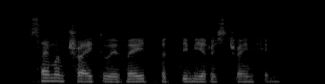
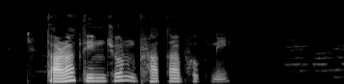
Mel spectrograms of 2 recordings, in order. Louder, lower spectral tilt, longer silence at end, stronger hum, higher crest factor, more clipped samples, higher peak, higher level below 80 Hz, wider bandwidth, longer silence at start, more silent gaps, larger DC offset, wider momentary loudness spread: second, -47 LUFS vs -21 LUFS; second, -4.5 dB/octave vs -7.5 dB/octave; second, 0.45 s vs 1.2 s; neither; about the same, 20 dB vs 24 dB; neither; second, -30 dBFS vs 0 dBFS; second, -82 dBFS vs -66 dBFS; first, 15 kHz vs 11.5 kHz; second, 0.05 s vs 0.45 s; neither; neither; second, 12 LU vs 24 LU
